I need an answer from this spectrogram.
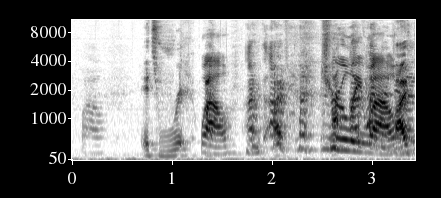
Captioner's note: laughter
